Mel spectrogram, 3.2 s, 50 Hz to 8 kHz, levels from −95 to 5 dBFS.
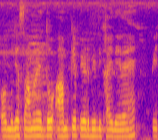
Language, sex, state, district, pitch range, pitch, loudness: Hindi, male, Chandigarh, Chandigarh, 145-155 Hz, 150 Hz, -14 LUFS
